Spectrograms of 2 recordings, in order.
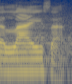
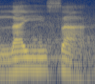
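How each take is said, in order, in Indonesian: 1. Bunyi i-nya dipotong pendek. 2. Bunyi i-nya penuh dan utuh. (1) "jangan sampai terbaca laisa" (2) "Sempurnakan bunyi i-nya"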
